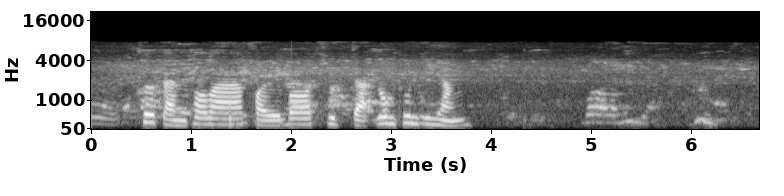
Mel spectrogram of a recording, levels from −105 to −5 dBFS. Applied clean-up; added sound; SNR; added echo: none; none; none; none.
